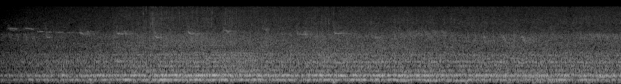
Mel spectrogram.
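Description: A swarm of honeybees buzzing: a steady, even drone that swells in during the first second.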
